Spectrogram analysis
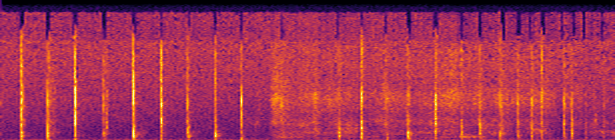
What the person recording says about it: there is something kind of satisfying about that deeper more resonant sound of the finger pad tapping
